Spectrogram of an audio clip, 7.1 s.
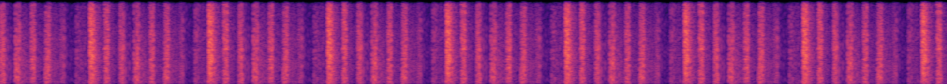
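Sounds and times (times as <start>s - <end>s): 
techno percussion loop 135: 0.0s - 7.0s.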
